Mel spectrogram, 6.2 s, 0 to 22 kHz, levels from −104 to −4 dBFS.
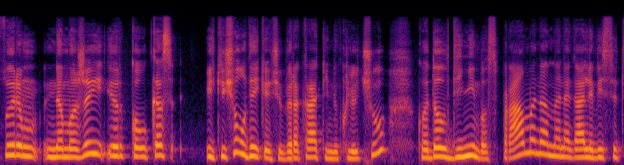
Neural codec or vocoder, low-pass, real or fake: autoencoder, 48 kHz, 32 numbers a frame, DAC-VAE, trained on Japanese speech; 14.4 kHz; fake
